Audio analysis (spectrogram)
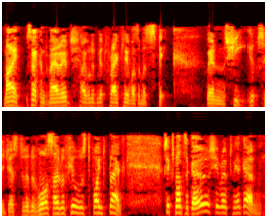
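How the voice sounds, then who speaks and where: Sinister English aristocrat for radio drama: haughty, disdainful, upper-class accent, rough-edged animated voice. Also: male voice, mid-range voice, measured pace, muffled recording. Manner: clipped, disdainful, pompous.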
